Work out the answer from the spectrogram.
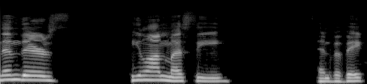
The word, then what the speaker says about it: Vivek: And then there's Elon Musk and Vivek rhymes with cake doing their Dogecoin, government.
